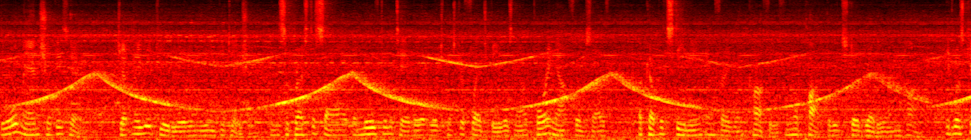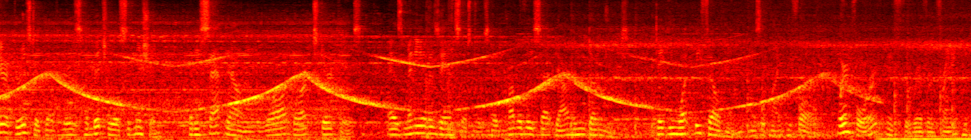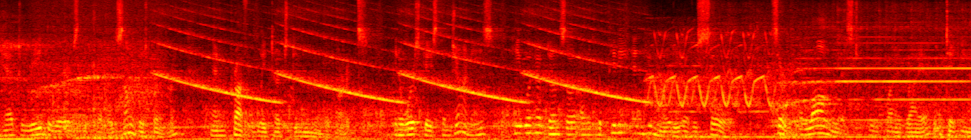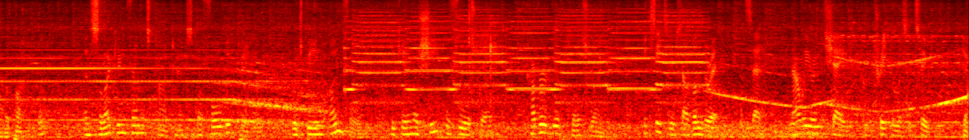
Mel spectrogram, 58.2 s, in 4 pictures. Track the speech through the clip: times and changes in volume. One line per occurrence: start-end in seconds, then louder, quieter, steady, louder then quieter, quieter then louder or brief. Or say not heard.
0.0-58.2 steady.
